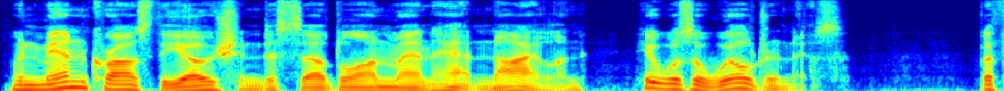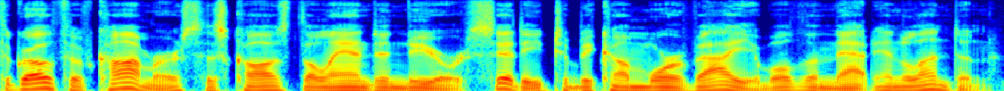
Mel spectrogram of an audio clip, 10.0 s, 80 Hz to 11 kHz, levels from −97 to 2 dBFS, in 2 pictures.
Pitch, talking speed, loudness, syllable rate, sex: 100 Hz, 210 wpm, -18 LUFS, 5.8 syllables/s, male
